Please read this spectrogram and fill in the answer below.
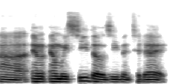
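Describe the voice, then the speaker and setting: A man moderating an online panel over a video call, speaking haltingly with many fillers and restarts. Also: mid-range voice, fairly even intonation.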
